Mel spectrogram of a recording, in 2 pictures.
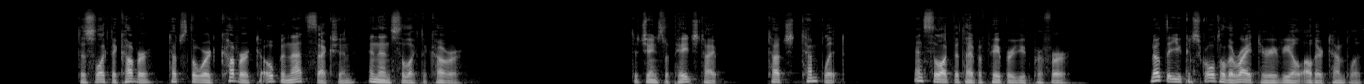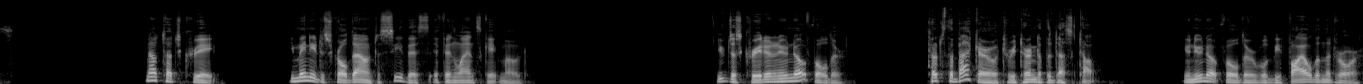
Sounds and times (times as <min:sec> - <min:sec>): Speech: 0:00.8 - 0:04.7, 0:06.3 - 0:08.5, 0:09.2 - 0:10.8, 0:11.5 - 0:13.8, 0:15.1 - 0:15.9, 0:16.6 - 0:19.0, 0:20.8 - 0:22.2, 0:22.9 - 0:24.7, 0:25.5 - 0:27.2.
